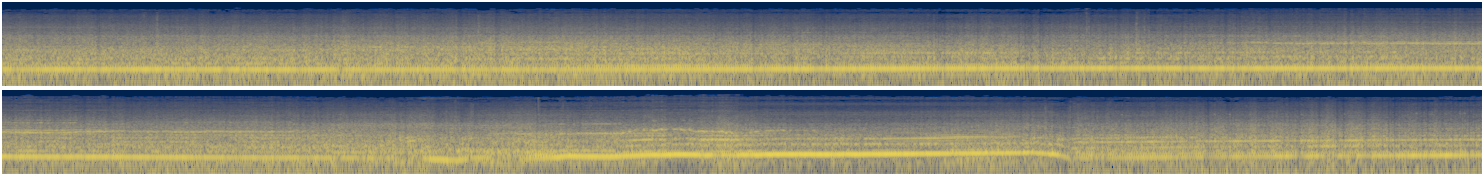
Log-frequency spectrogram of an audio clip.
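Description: Proton Satria Neo's four-cylinder engine running hard, heard from inside the cabin on track. Its drone holds and slowly sags, dips briefly a little past halfway, climbs, then drops abruptly near the end and climbs again.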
